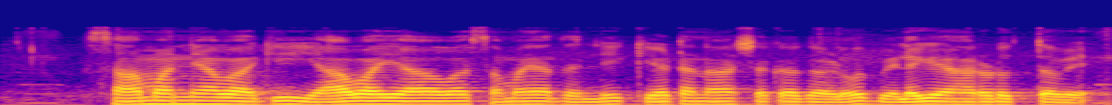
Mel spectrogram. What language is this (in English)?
Kannada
